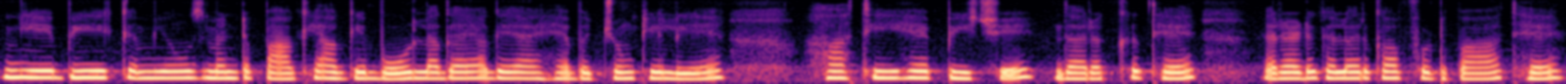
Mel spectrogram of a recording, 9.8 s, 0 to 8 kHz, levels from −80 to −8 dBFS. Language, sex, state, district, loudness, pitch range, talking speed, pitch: Hindi, female, Maharashtra, Pune, -12 LUFS, 210-235 Hz, 145 wpm, 220 Hz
